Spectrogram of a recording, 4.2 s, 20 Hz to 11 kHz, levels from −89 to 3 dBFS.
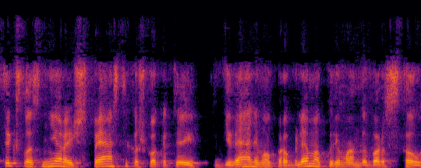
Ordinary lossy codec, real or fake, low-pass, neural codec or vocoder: MP3, 64 kbps; fake; 9.9 kHz; codec, 24 kHz, 6 kbps, HILCodec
